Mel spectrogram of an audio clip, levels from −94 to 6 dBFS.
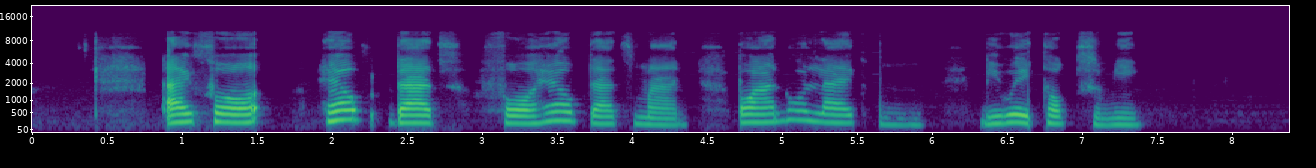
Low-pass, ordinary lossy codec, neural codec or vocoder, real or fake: none; none; vocoder, 22.05 kHz, 80 mel bands, HiFi-GAN; fake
